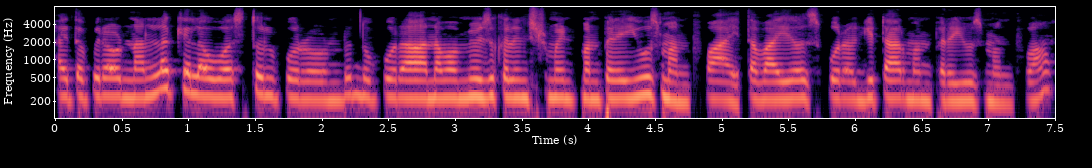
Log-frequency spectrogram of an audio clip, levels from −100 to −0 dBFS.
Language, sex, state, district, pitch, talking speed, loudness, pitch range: Tulu, female, Karnataka, Dakshina Kannada, 225 Hz, 175 wpm, -29 LUFS, 215-240 Hz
